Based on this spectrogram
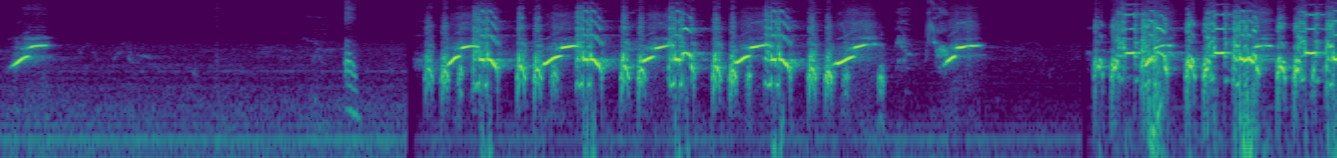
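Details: Dakhni teetar, the grey francolin, giving a rapid run of shrill upward-slurred notes in two loud bursts separated by a brief silence, harsh and crowded with echoing overtones; low hum early on.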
